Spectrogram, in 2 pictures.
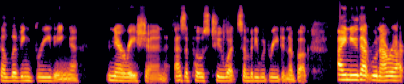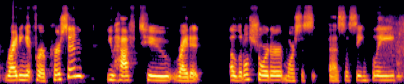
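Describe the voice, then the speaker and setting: A woman chatting casually as an interviewed writer, with an animated, easygoing conversational way of talking. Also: medium pitch, gravelly, dry recording.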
